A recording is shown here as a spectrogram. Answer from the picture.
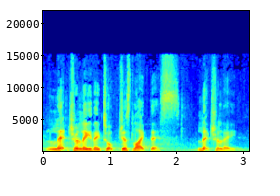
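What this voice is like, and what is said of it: Unconvincing put-on British accent. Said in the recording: “your British accent ... Need some work on that ... No one in England talks like that ... You sound like a cowboy”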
